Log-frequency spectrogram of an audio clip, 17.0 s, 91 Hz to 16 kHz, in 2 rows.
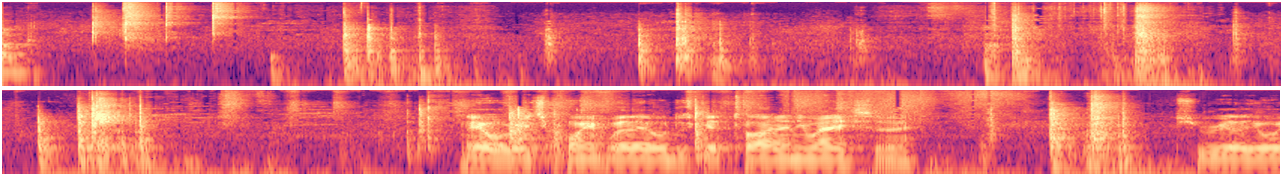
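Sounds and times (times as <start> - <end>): hand tools clicking on metal: 0.6 - 1.9.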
